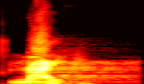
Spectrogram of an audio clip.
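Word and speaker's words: knife: नाइफ, यहाँ एन से पहले के आया है तो यहाँ पर हम के का उच्चारण नहीं करेंगे, इसको हम नाइफ पढ़ेंगे। नॉलेज, यहाँ पर भी एन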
